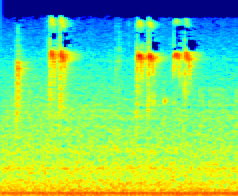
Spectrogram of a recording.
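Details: A few sharp, high doubled chirps from a White wagtail fledgling being fed by a parent two days before it leaves, heard over a low background hum.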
